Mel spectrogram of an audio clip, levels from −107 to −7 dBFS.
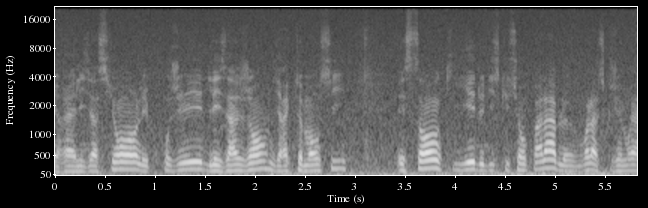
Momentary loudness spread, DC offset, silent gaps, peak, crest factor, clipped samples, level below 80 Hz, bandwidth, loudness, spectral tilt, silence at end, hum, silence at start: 10 LU; under 0.1%; none; -12 dBFS; 16 dB; under 0.1%; -42 dBFS; over 20 kHz; -29 LUFS; -6 dB/octave; 0 s; none; 0 s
